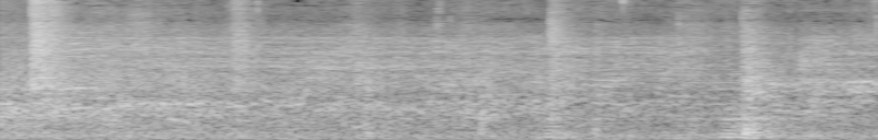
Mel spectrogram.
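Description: Cafe dining-room background: a steady low rumble of diners' chatter with faint music, and a few sharp clicks, the loudest near the end.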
